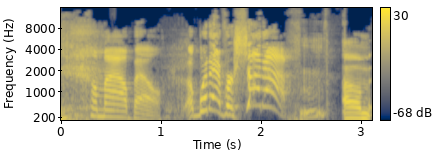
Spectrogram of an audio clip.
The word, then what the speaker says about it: Kamau Bell: Yes, because I watched you on Keanu Bell's show. Yes. Are you really a football fan? That's Kamau Bell. Kamau Bell.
